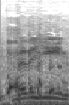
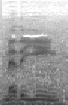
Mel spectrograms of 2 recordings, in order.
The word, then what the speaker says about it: Medellin: Yeah, you only butchered it like 3 times, but yes. Medellin for the listeners, Medellin. I've heard every combination of that name.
